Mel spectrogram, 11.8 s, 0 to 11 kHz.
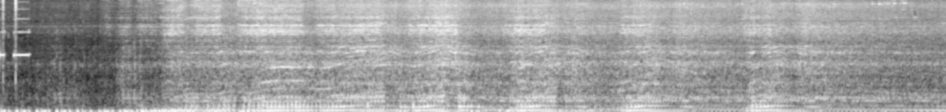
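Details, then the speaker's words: Jaguar XKR (X100) after Bank 1 Denso coil swap, with pending multiple-misfire codes, restricted performance and open loop: repeated throttle blips with a rough, uneven note as revs climb and sag, close to stalling; engine misfire when revving. "let's give a bit of throw h it's going to stall I don't touch the"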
